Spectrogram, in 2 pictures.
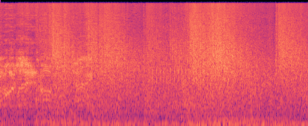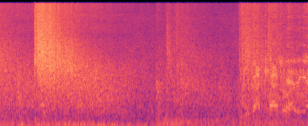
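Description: Heavy artillery barrages in the World in Conflict war game, a dense continuous roar of booms and blasts with several sharp impacts, loud throughout and layered with battlefield noise.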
